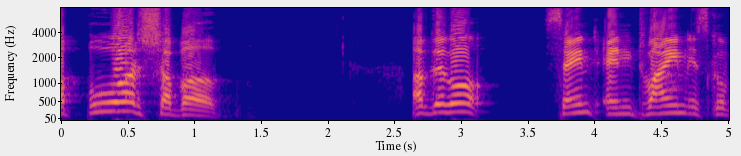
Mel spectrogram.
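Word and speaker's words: Saint Antoine: अब देखो, सेंट एंट्वाइन इसको प्रोनाउंस करते हैं।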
